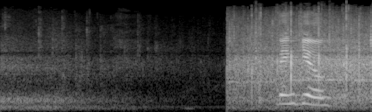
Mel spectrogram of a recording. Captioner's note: congregation applauding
